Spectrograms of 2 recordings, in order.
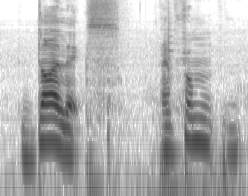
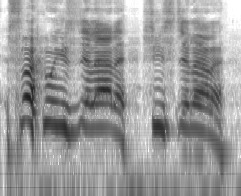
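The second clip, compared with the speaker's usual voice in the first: much higher and louder, calling to a viewer; excited call-out; 12 semitones higher, 8 dB louder than usual. Real, not acted. Streamer calling out to a viewer in chat, excited. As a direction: hail a chat regular who's still around.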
